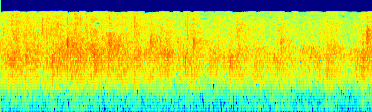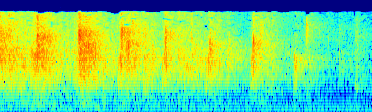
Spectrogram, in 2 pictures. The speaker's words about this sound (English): Clap for Jesus.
